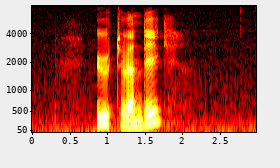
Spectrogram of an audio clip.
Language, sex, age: Norwegian, male, 31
